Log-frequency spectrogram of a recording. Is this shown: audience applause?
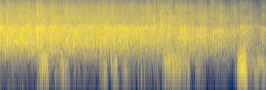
yes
